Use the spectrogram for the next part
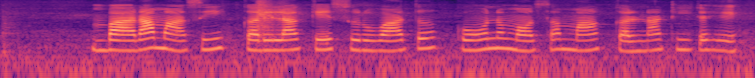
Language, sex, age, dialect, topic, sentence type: Chhattisgarhi, female, 25-30, Central, agriculture, question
